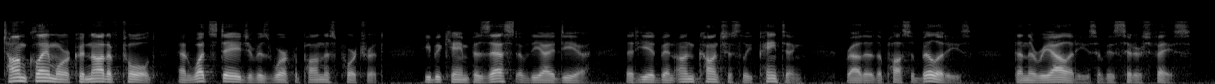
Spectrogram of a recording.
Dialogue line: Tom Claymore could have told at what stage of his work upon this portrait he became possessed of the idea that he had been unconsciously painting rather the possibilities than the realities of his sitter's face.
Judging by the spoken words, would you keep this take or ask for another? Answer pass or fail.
fail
